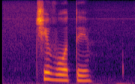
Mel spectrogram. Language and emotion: Russian, neutral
